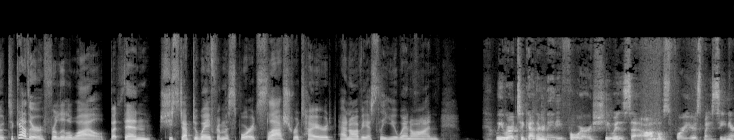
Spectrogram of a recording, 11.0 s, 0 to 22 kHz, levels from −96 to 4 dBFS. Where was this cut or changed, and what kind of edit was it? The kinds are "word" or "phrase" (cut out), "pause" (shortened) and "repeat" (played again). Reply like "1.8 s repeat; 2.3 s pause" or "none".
2.3 s pause; 5.0 s pause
